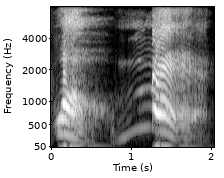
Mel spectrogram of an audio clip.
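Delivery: loud, high Whoa, man!; a stunned, delighted shout at first sight; Adam gasping in awe; amazed Adam. Acted. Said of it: "And Adam says".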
